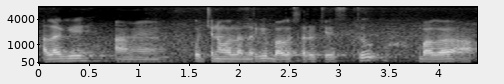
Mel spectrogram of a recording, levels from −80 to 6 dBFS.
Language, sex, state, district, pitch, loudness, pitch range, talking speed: Telugu, male, Andhra Pradesh, Sri Satya Sai, 110 Hz, -19 LUFS, 110-115 Hz, 110 wpm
